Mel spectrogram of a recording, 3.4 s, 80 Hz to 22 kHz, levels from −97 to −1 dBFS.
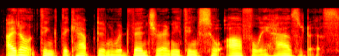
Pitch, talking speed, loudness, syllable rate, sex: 115 Hz, 195 wpm, -19 LUFS, 6.2 syllables/s, female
